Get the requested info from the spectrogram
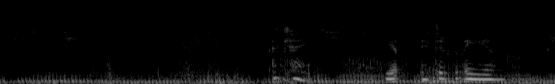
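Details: Semi long-haired domestic tabby cat, eleven years old, in the UK, purring contentedly as it is stroked and seeks attention; a soft continuous low purr, with a person's voice speaking over it in the second half.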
